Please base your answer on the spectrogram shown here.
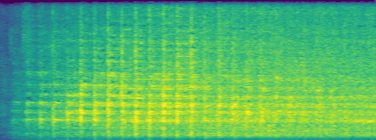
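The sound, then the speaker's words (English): A train rolls along the Trans-Siberian railway, its wheels beating a steady, regular clickety-clack over rail joints. The rhythm fades in at the start and then holds at an even level throughout, with many repeated clacks. “Here's a little snapshot, a little more of you from riding the rails across the Trans-Siberian.”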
